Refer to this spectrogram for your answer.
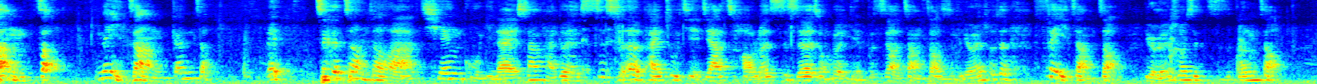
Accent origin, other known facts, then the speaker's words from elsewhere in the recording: Taiwan; 就是我们台湾都是男生在吃甘麦大枣汤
